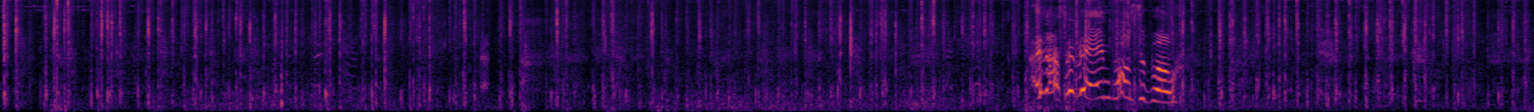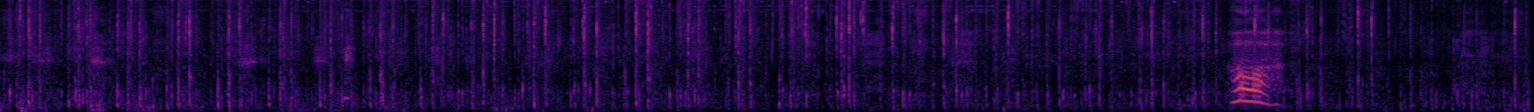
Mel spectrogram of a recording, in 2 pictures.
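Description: Hooves of a ridden pony clattering steadily and quickly on a loose gravel track. A loud, wavering voice breaks in about ten seconds in, and briefly again near the end.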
